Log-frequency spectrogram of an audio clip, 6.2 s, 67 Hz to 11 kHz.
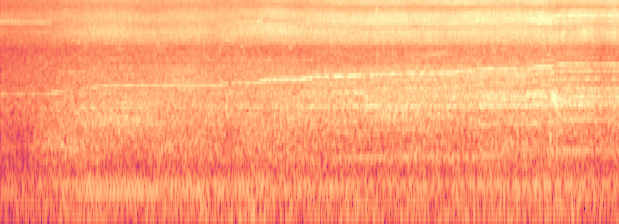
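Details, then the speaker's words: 3D-printed Titan Dynamics Tornado FPV fixed-wing at 100% throttle on the ground: full-throttle motor whine climbs in pitch, then a brief squeal as the propeller slips on the motor shaft, suspected loose shaft nut. "what happened slipping oh it's slipping yeah I heard it slip oh good detection cuz that would have been the same thing yeah yeah did you hear it squealing"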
